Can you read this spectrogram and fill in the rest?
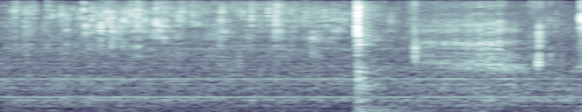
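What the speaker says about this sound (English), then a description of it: "I'm just going to add some water" Water pours into a pot of pea soup in a kitchen, a steady splashing stream that runs throughout, broken by a sharp knock partway through and a few small clinks, with no talking.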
